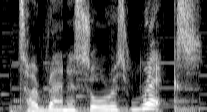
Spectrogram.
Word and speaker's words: Tyrannosaurus rex: most famous dinosaur ever tyrannosaurus rex how do you say that again tai ra na saw rus rex it's often called t-rex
